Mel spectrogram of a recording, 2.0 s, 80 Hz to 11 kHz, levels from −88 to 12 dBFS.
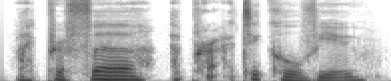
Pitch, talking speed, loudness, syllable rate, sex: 130 Hz, 155 wpm, -18 LUFS, 4.7 syllables/s, male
